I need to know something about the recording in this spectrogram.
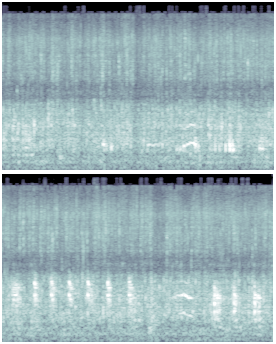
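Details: Seasonal song of unseen frogs: after some softer notes, a clear regular series of ringing calls about three per second, medium-high in pitch, with steady flowing water beneath.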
